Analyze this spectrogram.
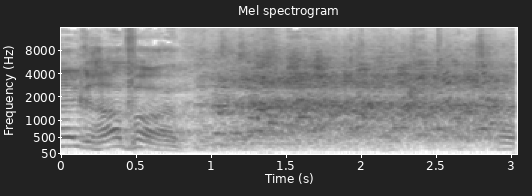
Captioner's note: audience laughing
